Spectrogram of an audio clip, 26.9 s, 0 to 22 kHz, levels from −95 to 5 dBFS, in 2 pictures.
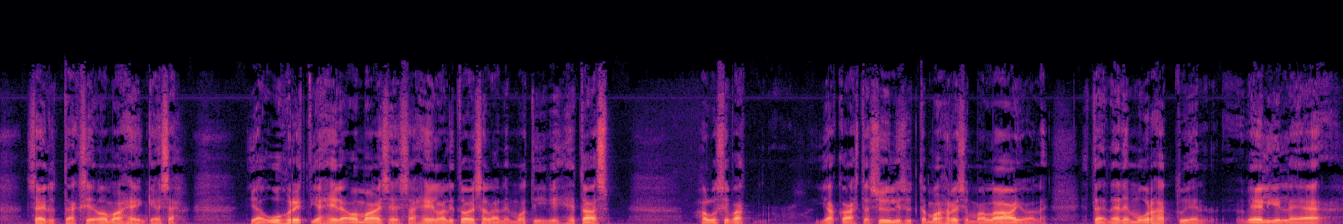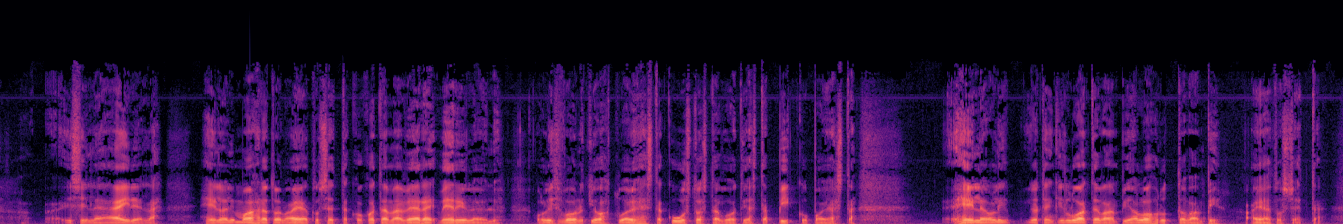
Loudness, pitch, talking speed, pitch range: -21 LUFS, 85 Hz, 110 wpm, 80-95 Hz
